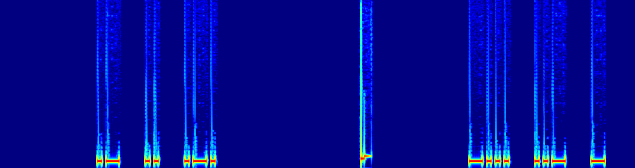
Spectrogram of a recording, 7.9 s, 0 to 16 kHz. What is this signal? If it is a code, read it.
Morse code, heard as a keyed tone, about 22 wpm, spaced as for 16 wpm, 700 Hz. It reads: AIR BUT
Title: 2x Character Spacing - Top 200 Words - 22wpm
